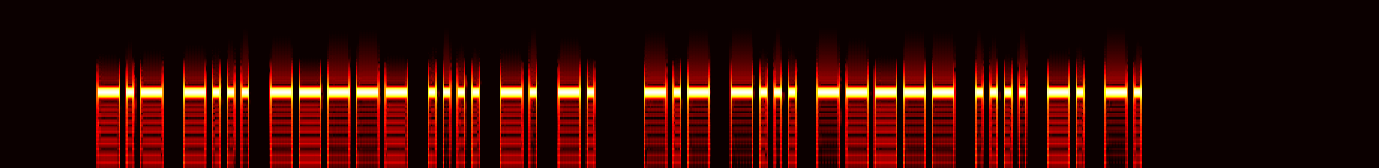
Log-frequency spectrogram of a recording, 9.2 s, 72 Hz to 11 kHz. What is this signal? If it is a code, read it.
Morse code, heard as a keyed tone, about 25 wpm, 700 Hz. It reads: KB0HNN KB0HNN
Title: USA Call Signs Repeated 2x 25wpm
